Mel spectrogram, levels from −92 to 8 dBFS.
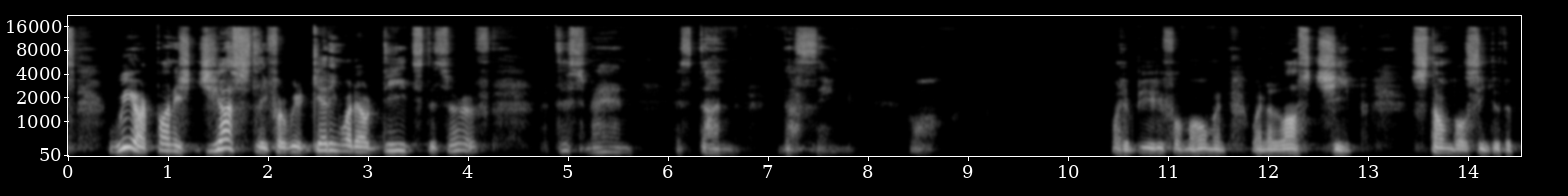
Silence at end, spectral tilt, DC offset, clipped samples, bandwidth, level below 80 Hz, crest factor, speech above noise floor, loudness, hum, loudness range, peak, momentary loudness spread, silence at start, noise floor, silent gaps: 0.1 s; -3 dB/octave; under 0.1%; under 0.1%; 16.5 kHz; under -90 dBFS; 24 dB; over 64 dB; -25 LUFS; none; 16 LU; -2 dBFS; 18 LU; 0 s; under -90 dBFS; 7.95-8.05 s, 9.11-9.19 s, 9.41-10.21 s, 10.33-10.42 s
